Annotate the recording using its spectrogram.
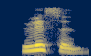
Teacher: it's a two syllable word and stress is on the first syllable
